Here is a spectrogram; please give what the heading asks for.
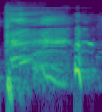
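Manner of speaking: high, bursting laugh at his own story; real laugh. Real, not acted. Laughs at God's irony.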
